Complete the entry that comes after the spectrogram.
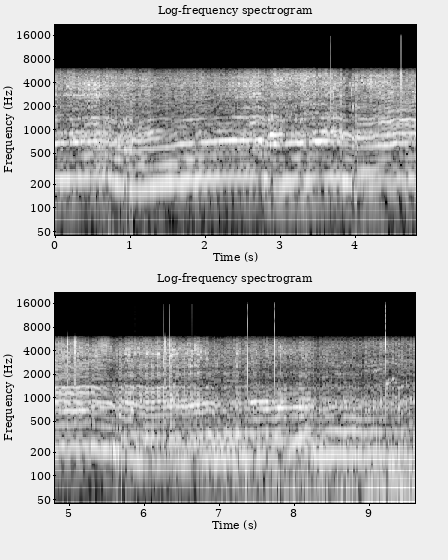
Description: A motor vehicle engine revs loudly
